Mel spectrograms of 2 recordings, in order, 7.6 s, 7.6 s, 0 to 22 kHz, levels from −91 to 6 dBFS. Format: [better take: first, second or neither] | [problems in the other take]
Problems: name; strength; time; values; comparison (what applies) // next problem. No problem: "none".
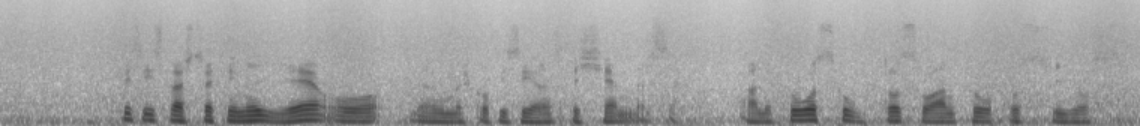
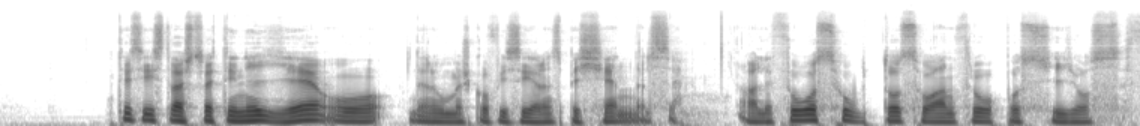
second | hiss; loud; throughout; 10 dB below the speech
